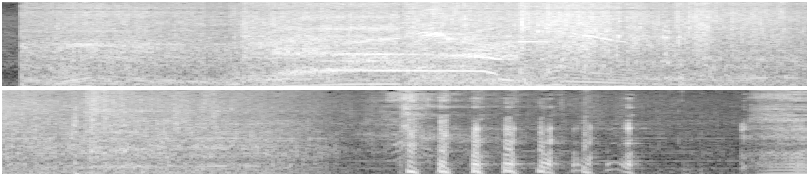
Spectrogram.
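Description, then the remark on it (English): A chainsaw wielded by a chainsaw-carrying enemy in a video game revs loudly for several seconds, its whine sweeping up and down in pitch, then cuts out as a few short bursts of a voice follow. “I mean, one of the enemies was the chainsaw guy.”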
